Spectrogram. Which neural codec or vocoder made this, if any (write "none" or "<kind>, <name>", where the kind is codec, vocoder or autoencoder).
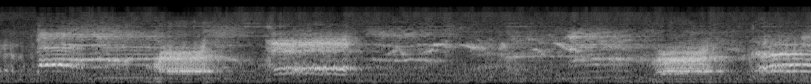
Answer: vocoder, Vocos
